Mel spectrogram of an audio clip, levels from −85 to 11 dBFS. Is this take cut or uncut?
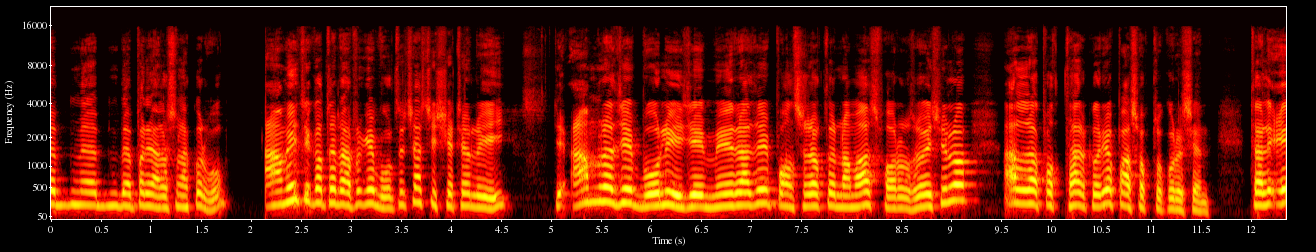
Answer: cut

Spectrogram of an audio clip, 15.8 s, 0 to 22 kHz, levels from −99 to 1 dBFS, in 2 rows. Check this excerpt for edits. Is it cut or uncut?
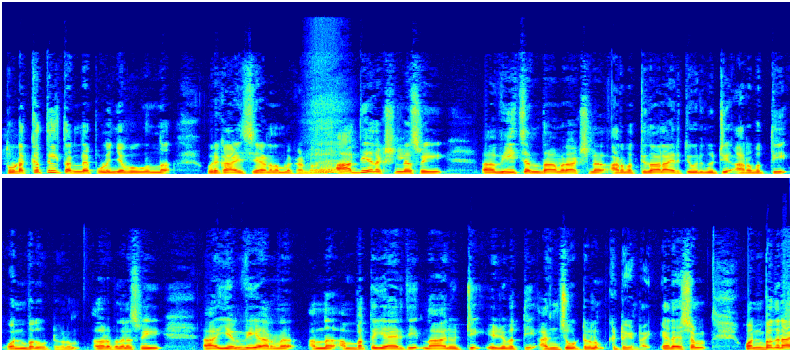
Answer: cut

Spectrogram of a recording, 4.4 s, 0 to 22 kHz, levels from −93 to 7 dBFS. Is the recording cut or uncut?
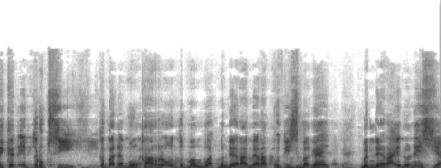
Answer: uncut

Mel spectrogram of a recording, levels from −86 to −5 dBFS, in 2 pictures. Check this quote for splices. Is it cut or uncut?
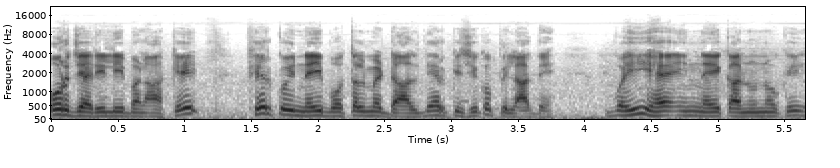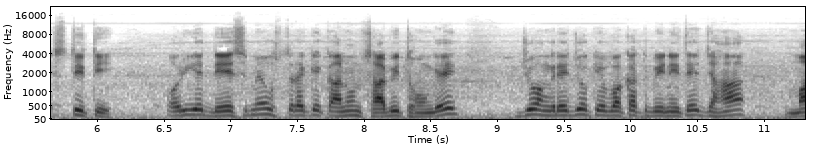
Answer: uncut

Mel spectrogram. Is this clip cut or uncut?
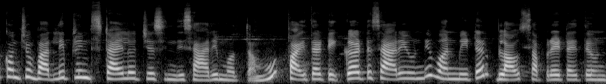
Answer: cut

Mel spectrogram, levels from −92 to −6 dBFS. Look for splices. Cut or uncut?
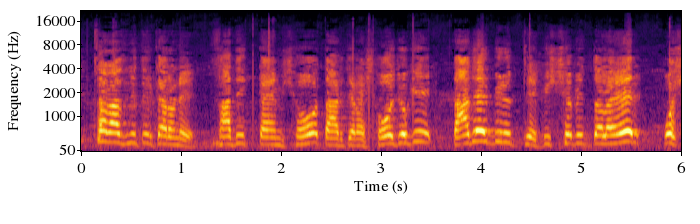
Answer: cut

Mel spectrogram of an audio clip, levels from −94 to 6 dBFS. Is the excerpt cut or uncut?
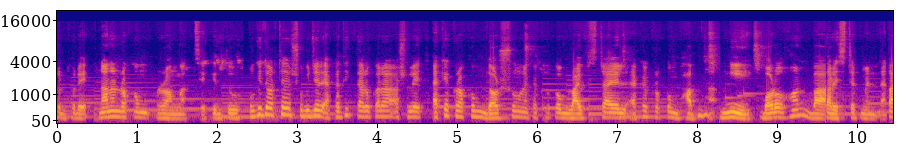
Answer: uncut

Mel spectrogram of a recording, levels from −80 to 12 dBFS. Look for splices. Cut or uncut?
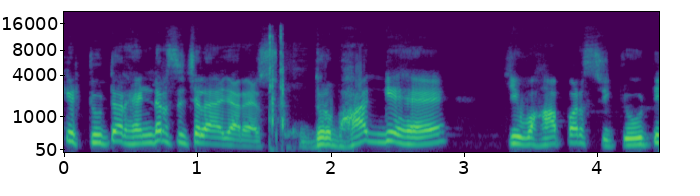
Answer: cut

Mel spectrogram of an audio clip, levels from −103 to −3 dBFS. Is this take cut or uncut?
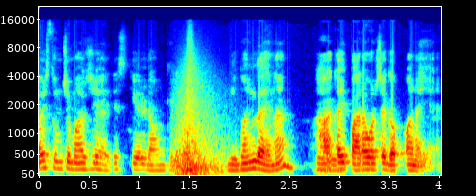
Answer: cut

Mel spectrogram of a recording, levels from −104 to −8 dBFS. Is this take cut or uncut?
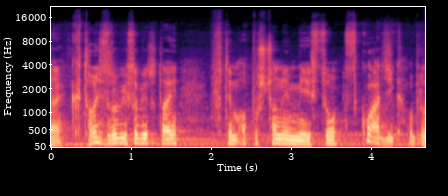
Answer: uncut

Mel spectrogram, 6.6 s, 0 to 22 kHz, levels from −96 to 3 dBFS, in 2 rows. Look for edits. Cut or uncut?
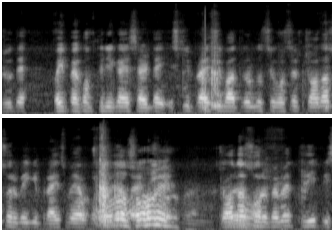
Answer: uncut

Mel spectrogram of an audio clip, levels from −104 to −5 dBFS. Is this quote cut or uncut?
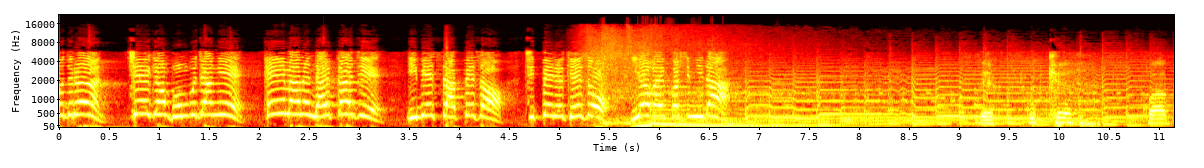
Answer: cut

